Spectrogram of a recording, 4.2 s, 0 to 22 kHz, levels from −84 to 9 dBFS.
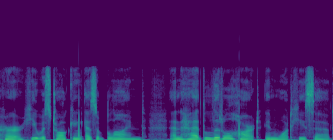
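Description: Loud pops at 0.99–1.01 s and 2.99–3.01 s, roughly 15 and 20 dB above the speech, likely from a voltage spike, show as sharp waveform spikes and full-height vertical spectrogram lines.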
